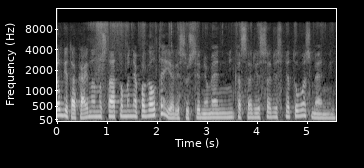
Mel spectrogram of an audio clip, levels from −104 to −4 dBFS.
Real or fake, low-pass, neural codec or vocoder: real; 9.9 kHz; none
